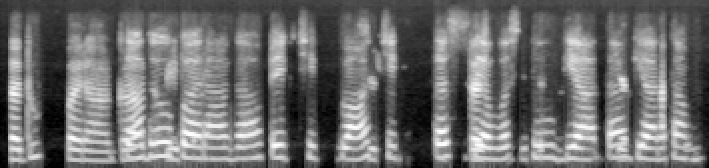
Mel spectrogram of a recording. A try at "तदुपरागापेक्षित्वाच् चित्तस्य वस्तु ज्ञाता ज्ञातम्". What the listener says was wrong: बहुत सुंदर, बहुत अच्छे फ्लो में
